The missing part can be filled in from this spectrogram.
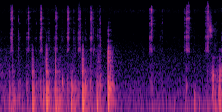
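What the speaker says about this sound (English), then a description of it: "Cut off that excess. Wow, scissors are dull." Dull scissors snip and crunch through excess cordage at the end of a bracelet, a quick run of close, crisp clicking cuts followed by a few sparser snips.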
